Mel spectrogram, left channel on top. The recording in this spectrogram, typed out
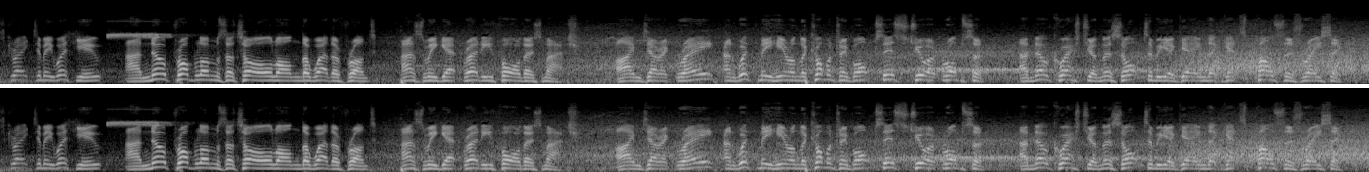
Great to be with you, and no problems at all on the weather front as we get ready for this match. I'm Derek Ray, and with me here on the commentary box is Stuart Robson. And no question, this ought to be a game that gets pulses racing.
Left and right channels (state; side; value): normal; both; correlation 0.89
